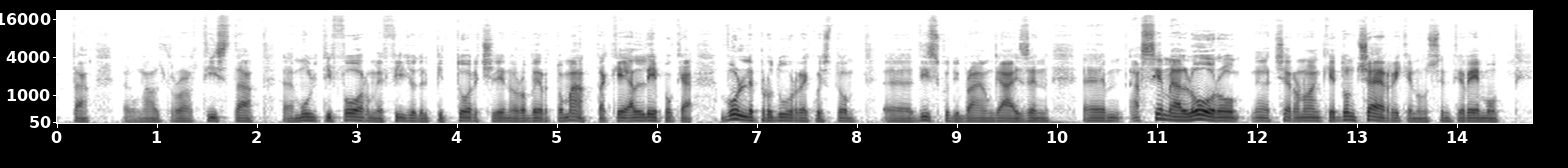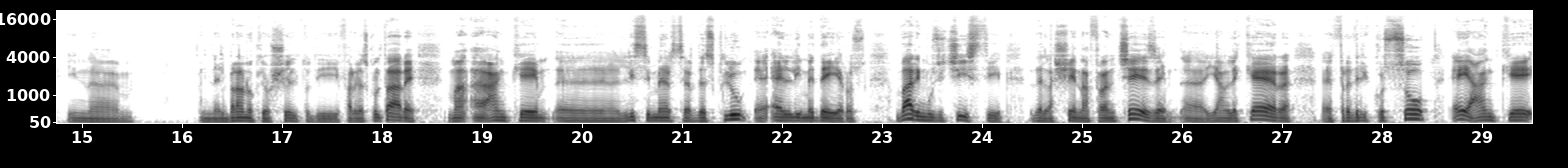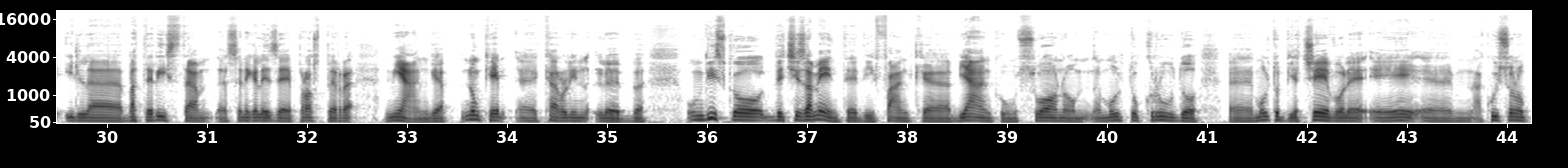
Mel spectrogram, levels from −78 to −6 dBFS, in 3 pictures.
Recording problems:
none

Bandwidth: 18.5 kHz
